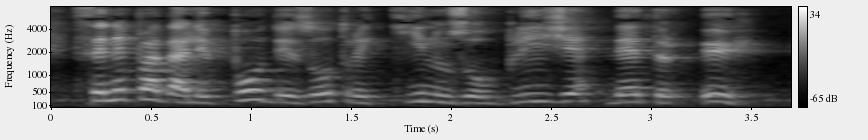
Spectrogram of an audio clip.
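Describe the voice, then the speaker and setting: A woman speaks with a non-native accent. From Africa. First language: not French (speaking French). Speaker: vlogger. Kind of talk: video monologue. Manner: hesitant, repeating words.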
